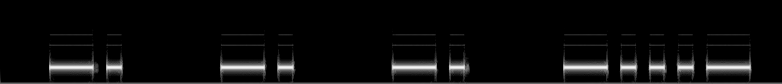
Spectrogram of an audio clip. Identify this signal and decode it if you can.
Morse code, heard as a keyed tone, about 8 wpm, 800 Hz. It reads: N N N <BT>
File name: CW gyakorlas n 7 baud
